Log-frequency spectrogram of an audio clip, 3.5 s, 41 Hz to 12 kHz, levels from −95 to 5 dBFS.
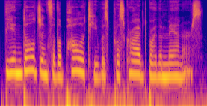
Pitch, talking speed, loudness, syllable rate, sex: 220 Hz, 175 wpm, -16 LUFS, 5.6 syllables/s, female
